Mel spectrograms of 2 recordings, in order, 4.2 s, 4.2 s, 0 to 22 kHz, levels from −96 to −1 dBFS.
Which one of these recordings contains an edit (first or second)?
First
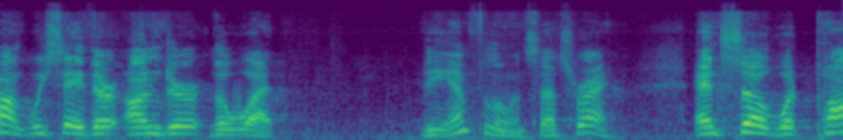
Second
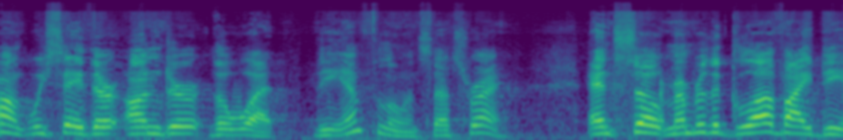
second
